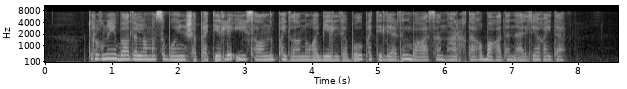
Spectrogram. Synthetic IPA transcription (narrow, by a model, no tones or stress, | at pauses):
t̪ʰʊɾʁənʏjbɑʁd̪ɑɾlˠɑmɑsəbo̞jənʃɑpʰæt̪e̞ɾlɪʔʏjsɑlˠənəpʰːɑjd̪ɑlˠɑnuʁɑbe̞ɾɪld̪ɪbʊlˠpʰæt̪e̞ɾle̞ɾd̪ɪŋbɑʁɑsənɑɾʔəχt̪ɑʁəbɑʁɑd̪ɑnæld̪e̞qʰɑjd̪ə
